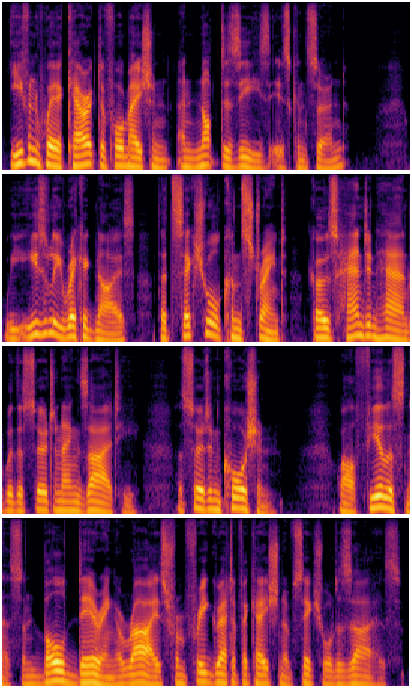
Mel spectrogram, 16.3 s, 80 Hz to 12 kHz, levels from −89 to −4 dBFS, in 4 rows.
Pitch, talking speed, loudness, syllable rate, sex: 130 Hz, 140 wpm, -19 LUFS, 5.2 syllables/s, male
